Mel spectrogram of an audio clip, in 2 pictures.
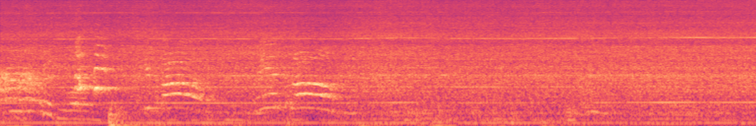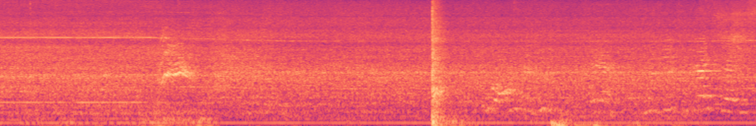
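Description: Dyson upright vacuum cleaner running with a steady hum. A child's voice calls out several times over it in the first few seconds, and a sharp click comes about twelve seconds in.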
